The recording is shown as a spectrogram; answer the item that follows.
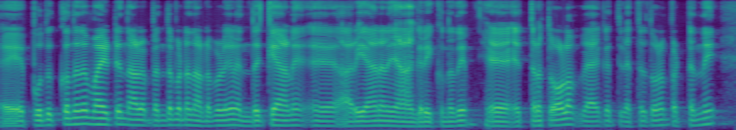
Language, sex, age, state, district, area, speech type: Malayalam, male, 18-30, Kerala, Kozhikode, rural, spontaneous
